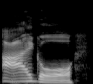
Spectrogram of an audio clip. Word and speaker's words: Igor: It's like, He's like, oh, you must be Igor. No, it's pronounced Igor.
